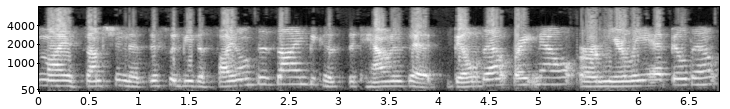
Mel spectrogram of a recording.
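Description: A man speaks at a fairly slow pace, his pitch high for a man with ordinary variation and his tone slightly mellow.

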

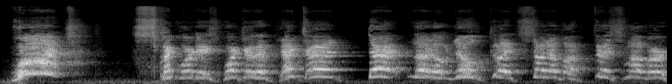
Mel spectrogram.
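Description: Shouting in a cartoonish character voice, a man reaches an extremely high pitch at a fairly slow pace. A slight echo is audible. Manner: angry, shouting.

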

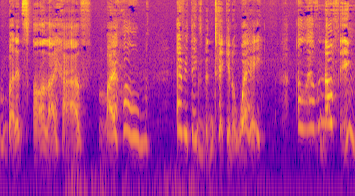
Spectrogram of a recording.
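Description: Using a cartoonish character voice, a woman speaks at an extremely high pitch with lively intonation. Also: fairly slow pace.

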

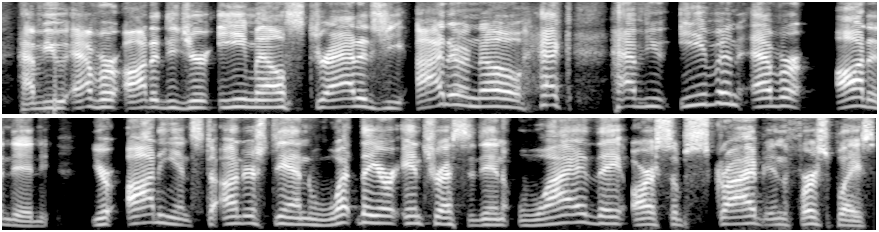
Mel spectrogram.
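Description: A man speaks at a fairly slow pace with a high pitch, ordinary pitch variation, a bright, sharp tone, and a dry, close sound with no echo.

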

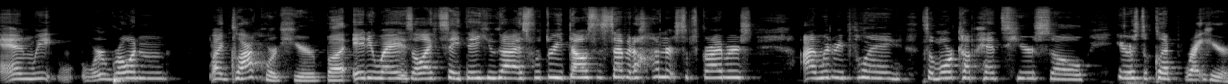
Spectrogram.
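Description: In a very clean recording with a silent background, a woman speaks at a fairly slow pace in a raised, projected voice. Her tone is bright and sharp, her pitch high, with ordinary pitch variation. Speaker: gaming YouTuber. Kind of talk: gameplay commentary. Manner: animated; loud.

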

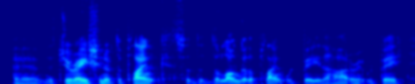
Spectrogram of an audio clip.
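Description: The intonation is monotone and flat. The voice belongs to a man and sits fairly low in pitch. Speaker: fitness vlogger. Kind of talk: casual vlog chat, tutorial. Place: home room. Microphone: phone near.

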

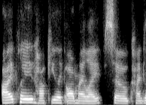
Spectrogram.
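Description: A woman's fairly low voice, a plain, everyday voice, at a moderate pace against a quiet background. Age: 20s. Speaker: college student; panelist. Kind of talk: live Q&A chat. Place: home room. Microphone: video call.

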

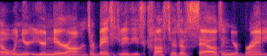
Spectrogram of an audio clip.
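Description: Energetic, fairly low male voice at a fairly quick pace, with ordinary pitch variation, a dry sound with no echo and a quiet background. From Texas, Austin; Texas. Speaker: transformational coach; podcast guest, coach. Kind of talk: casual interview chat; guided meditation, coach walking listener through eye-flutter theta induction. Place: home room. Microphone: video call.

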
